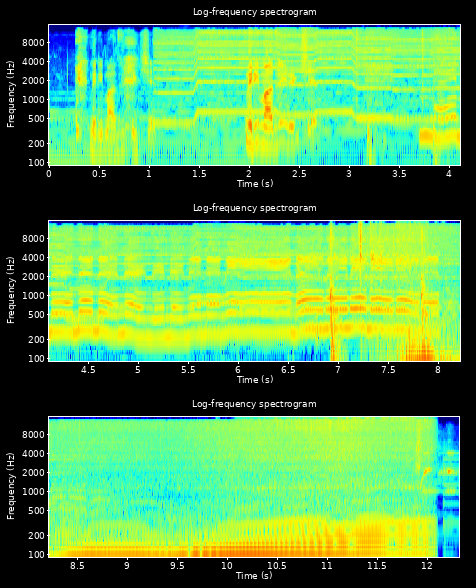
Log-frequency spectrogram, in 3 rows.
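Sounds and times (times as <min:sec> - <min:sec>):
speech: 0:00.2 - 0:07.9
car engine revving: 0:06.9 - 0:12.1.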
